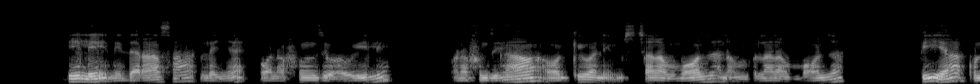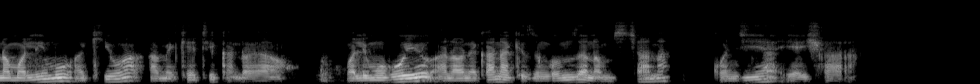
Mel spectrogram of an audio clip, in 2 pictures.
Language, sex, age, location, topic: Swahili, male, 18-24, Nairobi, education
